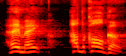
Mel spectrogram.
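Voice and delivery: light imitation of an English accent. English guy phones the preacher about the call, imitated English accent. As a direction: put on a casual English caller's voice. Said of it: "The English guy?".

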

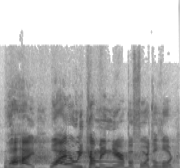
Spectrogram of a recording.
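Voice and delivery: usual speaking voice

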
